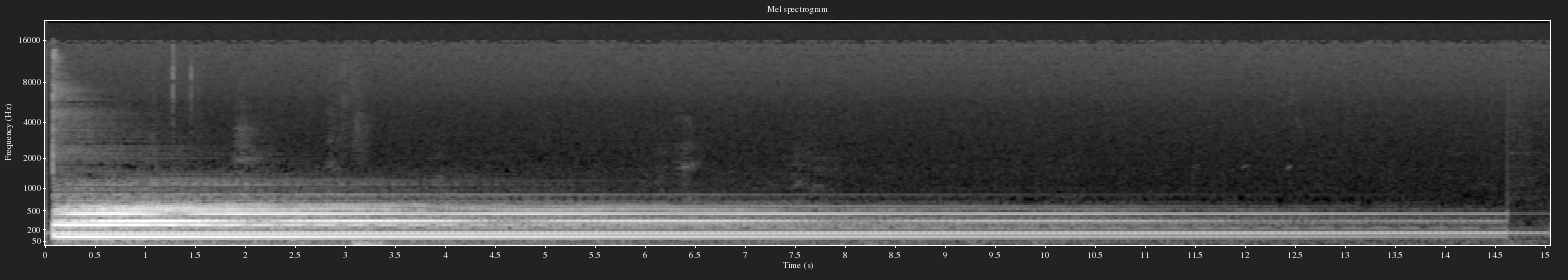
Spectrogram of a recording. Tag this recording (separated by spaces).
Sample Soft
